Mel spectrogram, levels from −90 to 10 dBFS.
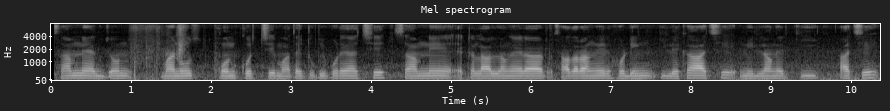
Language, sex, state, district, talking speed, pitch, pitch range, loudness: Bengali, male, West Bengal, Jhargram, 140 wpm, 125 Hz, 125-130 Hz, -27 LUFS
